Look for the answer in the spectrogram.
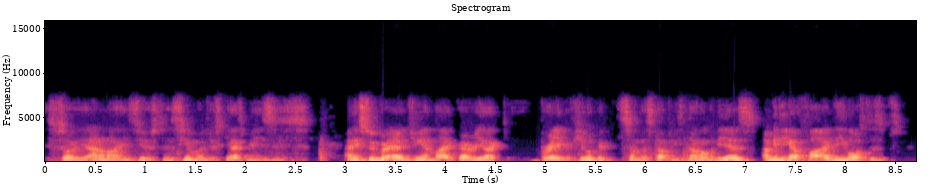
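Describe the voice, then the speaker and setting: A man's voice: medium pitch, little pitch movement, fast, mellow, a little hiss or hum. A man with a Bronx New York accent, a comedian guest in a casual podcast interview, rambling with lots of fillers and restarts. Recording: roomy, dull podcast audio.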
